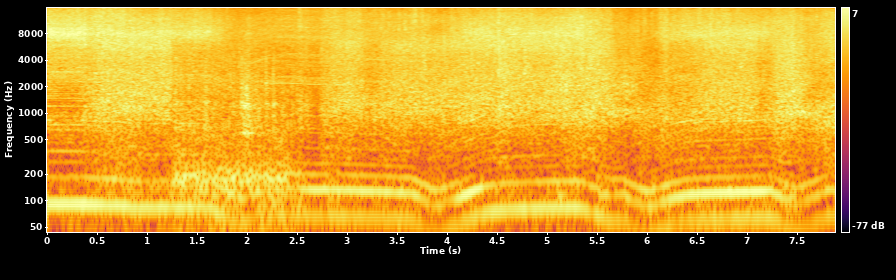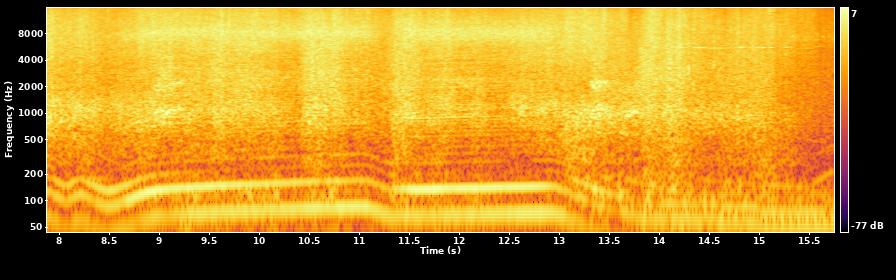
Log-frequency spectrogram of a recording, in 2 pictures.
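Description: Tyres crunch on a dirt track.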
